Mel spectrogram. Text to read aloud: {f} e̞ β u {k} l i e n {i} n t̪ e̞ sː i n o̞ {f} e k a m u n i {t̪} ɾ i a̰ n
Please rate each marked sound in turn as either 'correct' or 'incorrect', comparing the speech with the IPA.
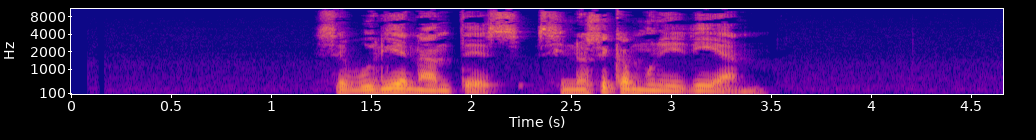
incorrect: s, incorrect: none, incorrect: a, incorrect: s, incorrect: none

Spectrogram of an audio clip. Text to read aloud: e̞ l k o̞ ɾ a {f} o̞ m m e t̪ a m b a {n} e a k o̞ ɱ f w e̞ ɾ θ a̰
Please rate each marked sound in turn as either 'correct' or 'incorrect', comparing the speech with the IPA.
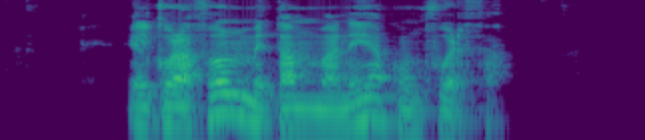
incorrect: θ, correct

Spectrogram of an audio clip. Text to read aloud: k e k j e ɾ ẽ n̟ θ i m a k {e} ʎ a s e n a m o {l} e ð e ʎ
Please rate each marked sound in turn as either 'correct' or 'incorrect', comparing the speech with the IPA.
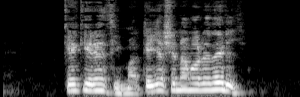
correct, incorrect: ɾ

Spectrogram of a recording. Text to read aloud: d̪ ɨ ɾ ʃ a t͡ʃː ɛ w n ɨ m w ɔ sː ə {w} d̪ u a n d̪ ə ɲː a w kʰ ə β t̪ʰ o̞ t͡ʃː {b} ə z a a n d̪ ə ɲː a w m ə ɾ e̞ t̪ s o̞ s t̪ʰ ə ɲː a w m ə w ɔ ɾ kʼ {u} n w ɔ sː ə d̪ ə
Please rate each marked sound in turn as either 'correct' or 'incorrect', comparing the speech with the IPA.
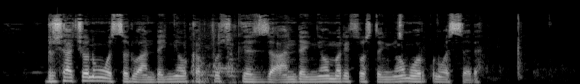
incorrect: none, incorrect: ɡ, correct

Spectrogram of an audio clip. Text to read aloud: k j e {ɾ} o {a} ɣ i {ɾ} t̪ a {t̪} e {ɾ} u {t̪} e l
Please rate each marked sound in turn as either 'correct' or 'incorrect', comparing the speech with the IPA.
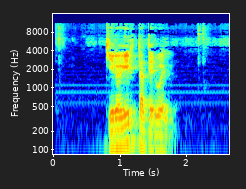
correct, incorrect: e, correct, correct, correct, incorrect: none

